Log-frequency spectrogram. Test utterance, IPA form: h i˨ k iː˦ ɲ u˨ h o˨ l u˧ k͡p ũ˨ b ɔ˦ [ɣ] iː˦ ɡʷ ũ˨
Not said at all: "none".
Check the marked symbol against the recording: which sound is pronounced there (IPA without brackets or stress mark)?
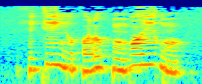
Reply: ɣ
